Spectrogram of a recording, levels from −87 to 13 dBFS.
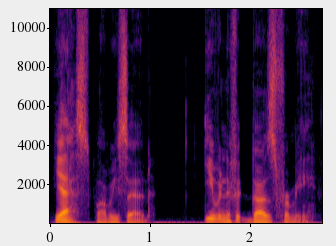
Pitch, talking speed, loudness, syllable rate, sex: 105 Hz, 200 wpm, -22 LUFS, 5.5 syllables/s, male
